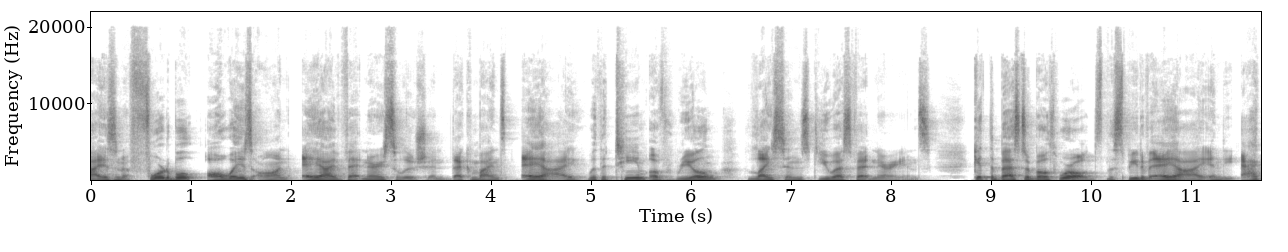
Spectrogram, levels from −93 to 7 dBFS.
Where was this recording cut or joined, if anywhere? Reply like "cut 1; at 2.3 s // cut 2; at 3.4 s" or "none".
none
